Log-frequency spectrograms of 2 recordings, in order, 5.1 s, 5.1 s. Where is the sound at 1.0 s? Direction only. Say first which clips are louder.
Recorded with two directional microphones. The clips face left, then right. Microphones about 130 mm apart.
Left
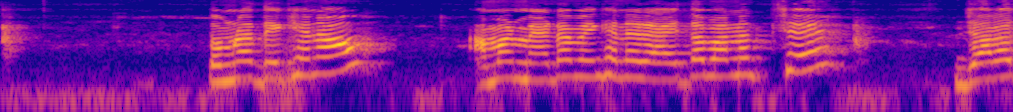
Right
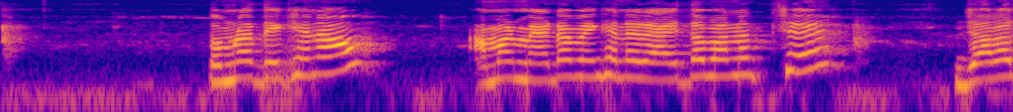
Right 1 dB; 10° left (ahead or behind).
